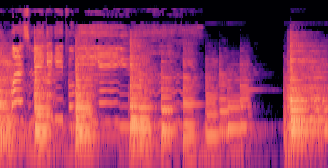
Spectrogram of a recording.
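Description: Female jazz vocal with piano: wordless sung notes with vibrato over piano chords, dying away about five seconds in. After a moment of near silence a new piano chord comes in just before the end.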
